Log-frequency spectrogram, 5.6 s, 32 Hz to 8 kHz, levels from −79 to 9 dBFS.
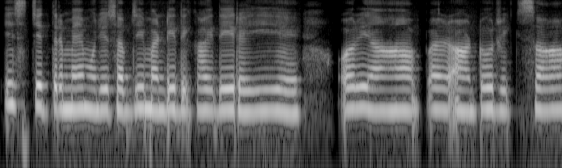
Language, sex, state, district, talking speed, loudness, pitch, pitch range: Hindi, female, Madhya Pradesh, Bhopal, 160 wpm, -17 LUFS, 215 Hz, 210-220 Hz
